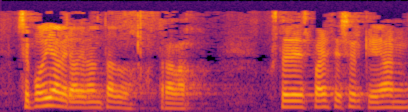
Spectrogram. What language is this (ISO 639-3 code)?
spa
